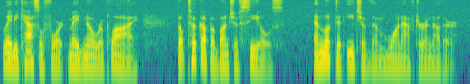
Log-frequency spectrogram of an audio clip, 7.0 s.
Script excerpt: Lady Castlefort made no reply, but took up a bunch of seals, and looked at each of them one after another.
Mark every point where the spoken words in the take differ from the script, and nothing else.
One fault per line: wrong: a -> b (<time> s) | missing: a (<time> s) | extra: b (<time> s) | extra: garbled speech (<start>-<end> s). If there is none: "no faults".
no faults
